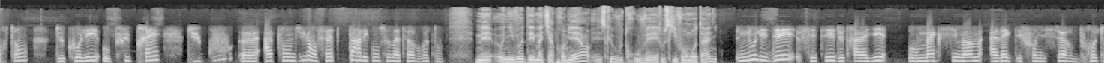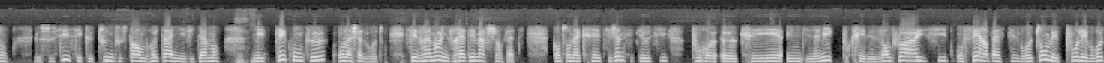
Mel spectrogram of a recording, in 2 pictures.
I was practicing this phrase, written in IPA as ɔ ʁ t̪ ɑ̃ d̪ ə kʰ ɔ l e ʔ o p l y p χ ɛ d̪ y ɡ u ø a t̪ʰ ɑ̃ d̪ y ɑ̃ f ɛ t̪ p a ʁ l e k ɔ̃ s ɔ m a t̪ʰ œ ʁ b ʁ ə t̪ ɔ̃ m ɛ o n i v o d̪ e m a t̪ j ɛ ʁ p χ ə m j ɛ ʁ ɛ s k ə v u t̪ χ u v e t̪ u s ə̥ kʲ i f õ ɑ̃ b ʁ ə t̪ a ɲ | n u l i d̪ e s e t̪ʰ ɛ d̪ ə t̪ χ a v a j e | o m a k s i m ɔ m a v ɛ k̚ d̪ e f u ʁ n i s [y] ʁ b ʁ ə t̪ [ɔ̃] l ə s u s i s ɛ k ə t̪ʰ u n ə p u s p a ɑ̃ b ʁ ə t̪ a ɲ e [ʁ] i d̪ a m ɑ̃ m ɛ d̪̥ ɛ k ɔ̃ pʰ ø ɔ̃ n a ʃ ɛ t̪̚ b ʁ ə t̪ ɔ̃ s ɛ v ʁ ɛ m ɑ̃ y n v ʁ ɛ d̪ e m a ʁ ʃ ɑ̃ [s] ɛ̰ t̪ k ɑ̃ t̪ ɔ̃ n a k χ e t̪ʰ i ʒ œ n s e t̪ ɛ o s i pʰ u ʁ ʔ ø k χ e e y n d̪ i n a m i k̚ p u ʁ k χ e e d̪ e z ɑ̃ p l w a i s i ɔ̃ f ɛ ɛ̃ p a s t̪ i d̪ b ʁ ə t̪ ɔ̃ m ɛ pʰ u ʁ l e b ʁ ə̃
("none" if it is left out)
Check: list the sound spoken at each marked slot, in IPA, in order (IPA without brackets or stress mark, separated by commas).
œ, ɔ̃, v, f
